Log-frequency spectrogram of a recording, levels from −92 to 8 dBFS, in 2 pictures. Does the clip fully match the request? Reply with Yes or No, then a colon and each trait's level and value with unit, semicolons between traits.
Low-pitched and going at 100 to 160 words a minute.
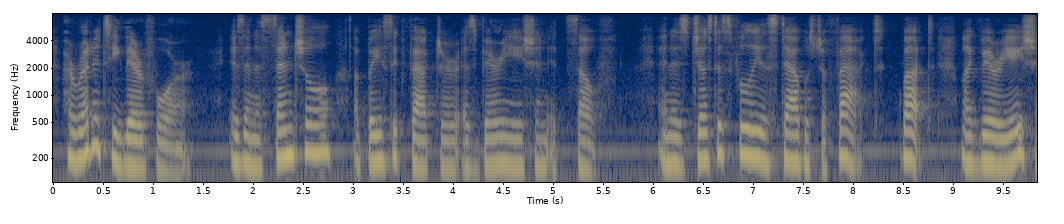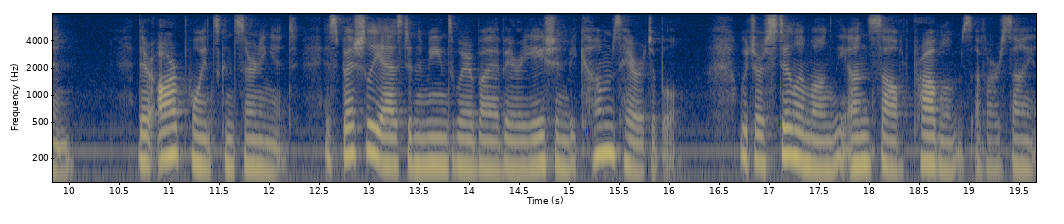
No: medium, 170 Hz; average, 145 wpm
